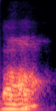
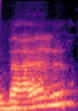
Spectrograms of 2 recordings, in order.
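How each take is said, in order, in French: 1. Le son consonantique final du mot est omis. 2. Le mot se termine par son son consonantique final. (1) "omettent les fins de mots" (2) "Ils ne vont pas dire balle"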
